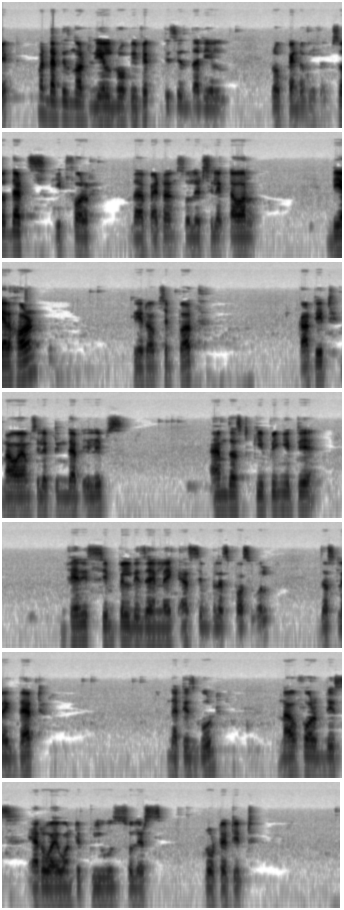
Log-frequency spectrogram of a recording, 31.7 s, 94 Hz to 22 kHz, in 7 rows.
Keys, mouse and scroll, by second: 1.0-3.0 alt+scroll down 1, 3.0 click, 4.0-4.6 alt+scroll up 1, 4.7-5.6 alt+scroll down 1, 5.6-10.1 drag, 12.6 ctrl+x, 13.4 click, 16.8 ctrl+f, 19.2 click, 25.2 alt+scroll up 1, 25.9-26.7 alt+scroll down 1, 26.7 click, 28.2 shift+click, 29.4 right click, 31.6 click.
